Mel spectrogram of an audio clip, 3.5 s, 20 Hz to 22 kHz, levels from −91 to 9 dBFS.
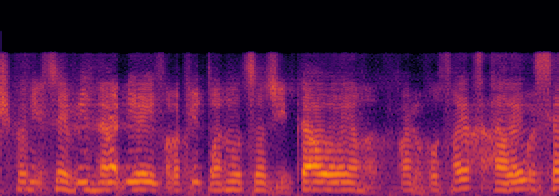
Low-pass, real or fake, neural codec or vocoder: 7.2 kHz; fake; codec, 16 kHz, 0.5 kbps, FreqCodec, smaller model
